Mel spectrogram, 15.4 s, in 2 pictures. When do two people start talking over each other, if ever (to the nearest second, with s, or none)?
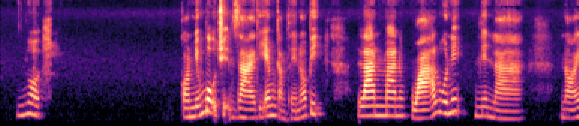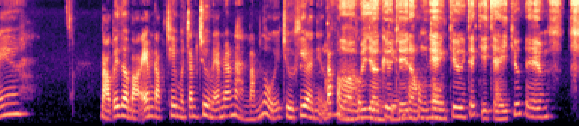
12 s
